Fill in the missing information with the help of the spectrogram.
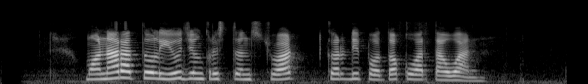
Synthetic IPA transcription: mɔnaɾat̪uliud͡ʒɨŋkɾist̪ənst̪wart̪̚kɨrdipɔt̪ɔkuwart̪awan

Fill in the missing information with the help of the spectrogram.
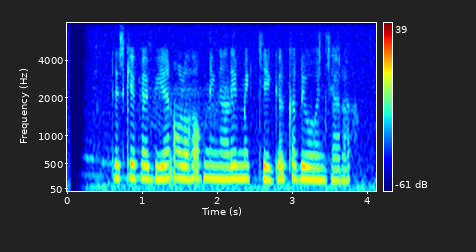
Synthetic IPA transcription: d̥iskifɛbianʔɔlɔɦɔk̚niŋalimɪk̚d͡ʒɛɡərkɨrdiwawaɲt͡ʃaɾa

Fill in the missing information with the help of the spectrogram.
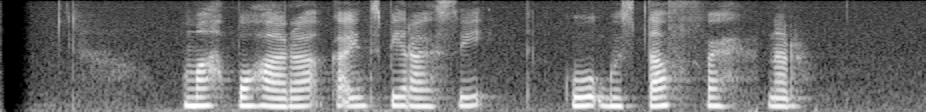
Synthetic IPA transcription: mahpoɦaɾakainspiɾasi | kuɡust̪afːɛhnər

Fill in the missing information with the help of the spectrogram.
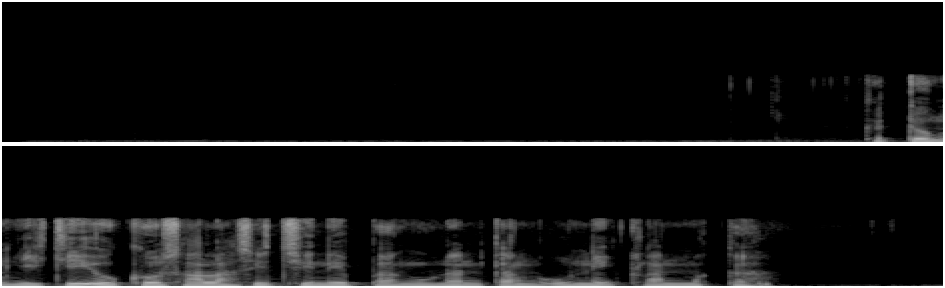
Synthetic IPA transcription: ɡ̥əɖ̥ʊ̤ŋikiuɡ̥ɔ̤salahsid̥ʒ̥i̤neb̥a̤ŋunankaŋunɪʔklanməɡ̥a̤h

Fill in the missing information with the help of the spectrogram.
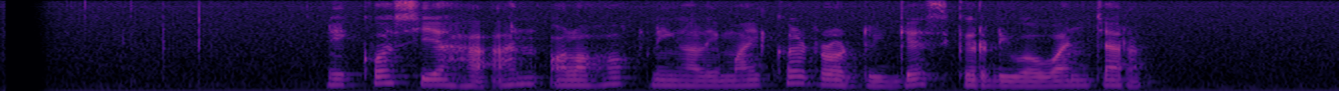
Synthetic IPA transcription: nikosiaɦaʔanɔ̰lɔɦɔk̚niŋalimajkəlrɔdɾiɡɛskɨrdiwawaɲt͡ʃaɾa

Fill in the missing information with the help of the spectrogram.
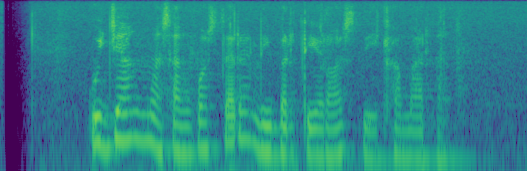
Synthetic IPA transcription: ʔud͡ʒaŋmasaŋpɔst̪ərlibərt̪iɾɔsdikʰamarna

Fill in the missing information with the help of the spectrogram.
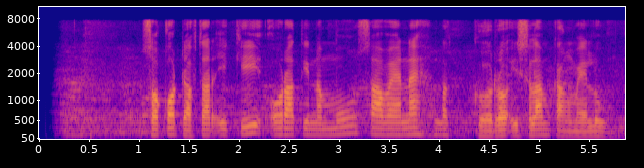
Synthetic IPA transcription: sɔkɔɖ̪̥ä̤ft̪aɾikioɾat̪inəmusawɛnɛhnəɡ̥ɔ̤ɾɔʔislamkaŋmelu

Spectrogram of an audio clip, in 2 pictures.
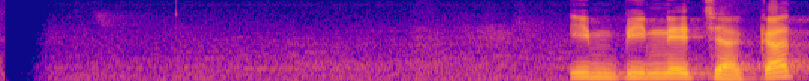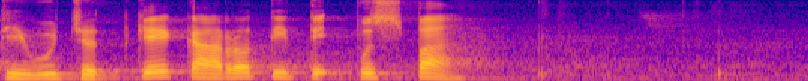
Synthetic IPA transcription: ʔimpined̥ʒ̥ä̤kad̪̥i̤wud̥ʒ̥ṳd̪̚kekaɾot̪it̪ɪʔpuspa

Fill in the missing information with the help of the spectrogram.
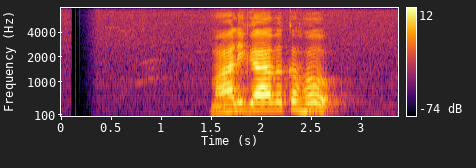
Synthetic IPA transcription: maːliɡaːʋəkəɦoː

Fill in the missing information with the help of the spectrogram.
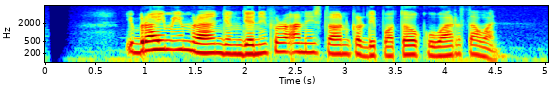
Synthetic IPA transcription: ʔibɾaɦimimɾand͡ʒɨŋd͡ʒɛnifəranist̪ɔnkɨrdipɔt̪ɔkuwart̪awan

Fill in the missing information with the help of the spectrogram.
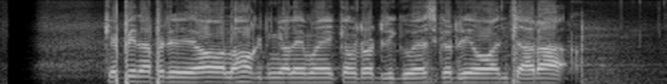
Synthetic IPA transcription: kɛpinapɛdiliɔɔlɔɦɔk̚niŋalimaijkəlrɔdɾiɡuɛskərdiwawaɲt͡ʃaɾa

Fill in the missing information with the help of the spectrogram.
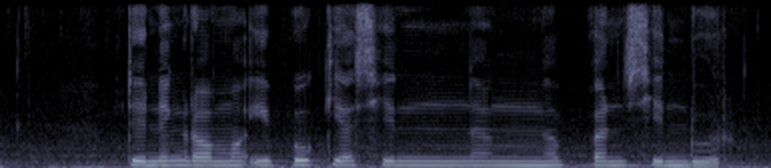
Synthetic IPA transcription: d̪̥e̤nɪŋrɔmɔʔib̥ukijasiəŋəbansind̪ʊr

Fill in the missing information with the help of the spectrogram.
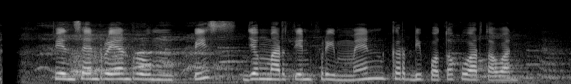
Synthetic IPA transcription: finsɛnrianrumpisd͡ʒɨŋmart̪infɾimɛnkɨrdipɔt̪ɔkuwart̪awan

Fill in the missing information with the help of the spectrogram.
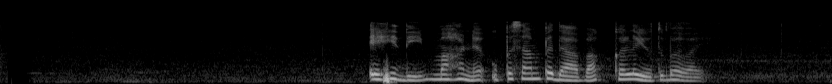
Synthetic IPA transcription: eɦid̪imaɦanəʔupəsampəd̪aːʋakːələjut̪ubaʋaj

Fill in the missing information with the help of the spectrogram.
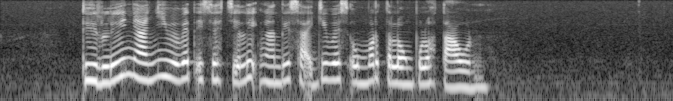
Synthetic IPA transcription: d̪̥i̤rliɲaɲiwiwɪt̪isɪht͡ʃilɪʔŋant̪isa̰ʔḭkiwɪsumʊrt̪əlʊŋpulʊht̪aʊn

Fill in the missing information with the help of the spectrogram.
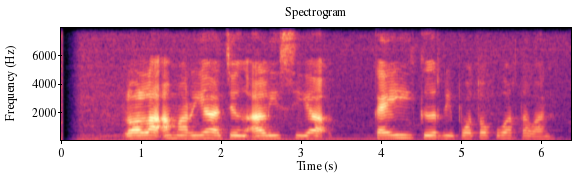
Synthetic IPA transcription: lolaʔamaɾiad͡ʒɨŋa̰lisia | kaikɨrdipɔt̪ɔkuwart̪awan

